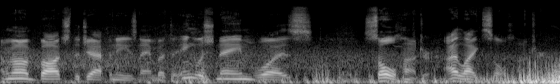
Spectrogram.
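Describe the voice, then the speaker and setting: Speaking at a moderate pace with fairly even intonation, a man at medium pitch is heard over noticeable background noise. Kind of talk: casual talk to camera while walking. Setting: outdoors. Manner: halting, with stutters and pauses.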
